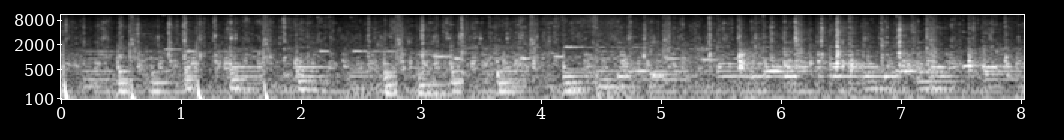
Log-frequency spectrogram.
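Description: A wire whisk beats a wet yogurt mixture in a glass bowl, its wires clicking rapidly against the glass, over background music with held notes.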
